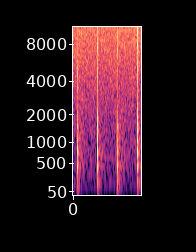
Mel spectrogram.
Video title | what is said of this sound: Crusty Dutch Oven Bread - Crusty & Delicious Homemade Bread Recipe - Easy & Fun Way to Make Bread! | tap the bottom and there's a nice Hollow sound and that's what you're looking for in your loaf of bread then you know that it's done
